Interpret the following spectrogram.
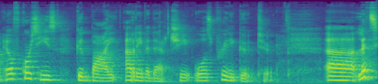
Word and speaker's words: arrivederci: And it's definitely one of the hardest Italian words to pronounce. Why? Because not only we have the R sound, which in Italian is pretty different from the English R sound, but we also have a double R.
